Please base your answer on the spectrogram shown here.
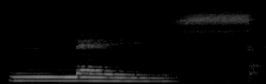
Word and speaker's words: lace: Now here the C, the K, is pronounced differently as well. We don't say lake. That would be the lake, right? And the lake has a silent E too. So if it were the tall K, it would say lake. With the little K, it says lace.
